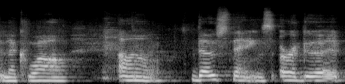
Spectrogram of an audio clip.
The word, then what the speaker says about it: LaCroix: So the unsweetened, sparkling, like LaCroix, my friend says, you Southern, you say it right, LaCroix.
